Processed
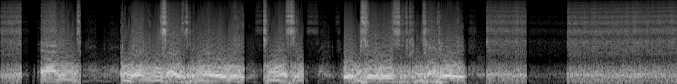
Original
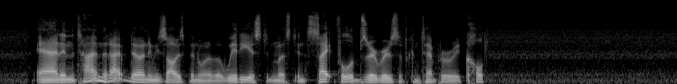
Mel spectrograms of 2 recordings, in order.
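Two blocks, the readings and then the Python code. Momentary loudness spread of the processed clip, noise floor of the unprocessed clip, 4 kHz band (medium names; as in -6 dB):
11 LU, -53 dBFS, +12.5 dB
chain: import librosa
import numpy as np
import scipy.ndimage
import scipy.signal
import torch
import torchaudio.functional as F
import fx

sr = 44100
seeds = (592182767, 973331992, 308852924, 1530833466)

y = fx.lower_of_two(x, sr, delay_ms=0.4)
y = fx.doubler(y, sr, ms=37.0, db=-9.0)
y = fx.fuzz(y, sr, gain_db=49.0, gate_db=-57.0)
y = fx.high_shelf(y, sr, hz=4200.0, db=5.5)
y = fx.step_gate(y, sr, bpm=74, pattern='x.xx..xxxxx', floor_db=-60.0, edge_ms=4.5)
y = fx.band_shelf(y, sr, hz=520.0, db=14.0, octaves=1.7)
y = fx.vibrato(y, sr, rate_hz=0.47, depth_cents=44.0)
y = fx.pre_swell(y, sr, db_per_s=28.0)
y = y * librosa.db_to_amplitude(-10.5)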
